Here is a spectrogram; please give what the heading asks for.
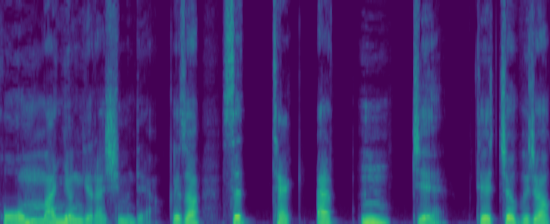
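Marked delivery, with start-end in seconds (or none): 1.7-3.4 셋, 택, 앳, 음, 제 as five separate beats; staccato syllable-by-syllable demo; syllables split apart. Shown as a demonstration. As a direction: break it into five evenly timed syllables. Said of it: "이렇게 먼저 분리를".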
